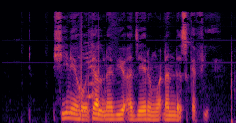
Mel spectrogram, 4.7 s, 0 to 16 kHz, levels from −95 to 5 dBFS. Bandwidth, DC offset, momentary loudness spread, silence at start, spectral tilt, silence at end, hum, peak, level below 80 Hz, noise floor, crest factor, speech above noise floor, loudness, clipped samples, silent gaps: 11.5 kHz; under 0.1%; 14 LU; 1.1 s; -5.5 dB/octave; 0.1 s; none; -8 dBFS; -60 dBFS; -74 dBFS; 18 dB; 48 dB; -26 LUFS; under 0.1%; none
